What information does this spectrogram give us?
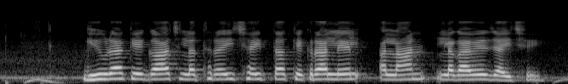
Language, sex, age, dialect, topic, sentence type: Magahi, female, 31-35, Western, agriculture, statement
